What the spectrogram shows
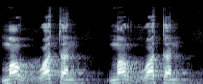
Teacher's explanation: رائے مشددہ کے بعد اس کے اوپر زبر لگا ہوا ہے، تو اس را کو بھی پر پڑھیں گے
